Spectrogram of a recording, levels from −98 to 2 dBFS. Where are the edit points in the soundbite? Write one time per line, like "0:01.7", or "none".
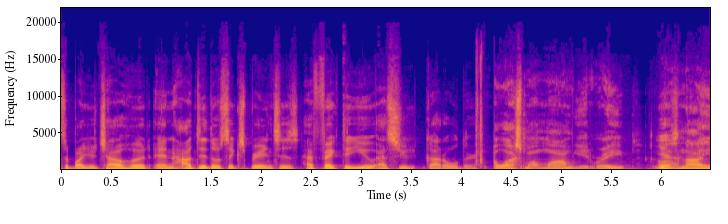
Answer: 0:04.1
